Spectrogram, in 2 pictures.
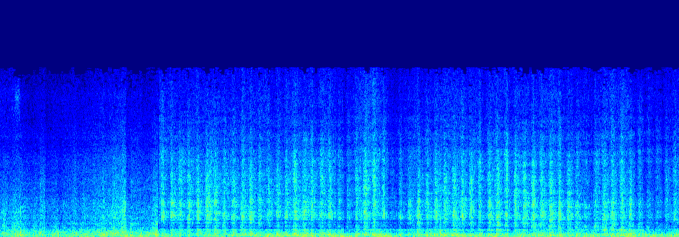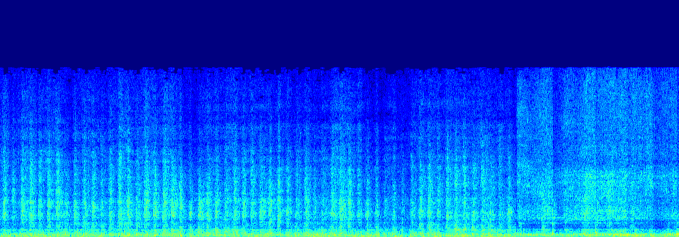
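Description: Steam-hauled passenger train running, heard from a carriage window: a steady rumble of the coaches' wheels on the rails, with repeated clicks as they cross the rail joints.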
